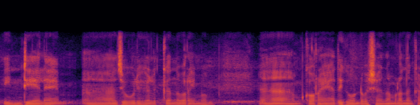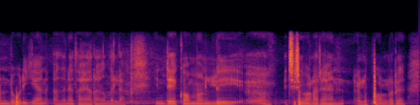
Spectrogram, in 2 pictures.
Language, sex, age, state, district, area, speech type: Malayalam, male, 18-30, Kerala, Idukki, rural, spontaneous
